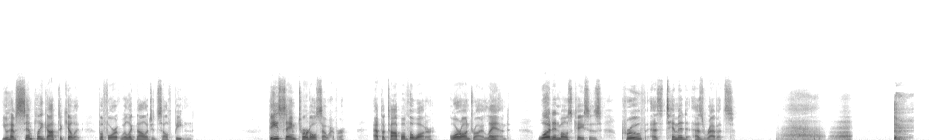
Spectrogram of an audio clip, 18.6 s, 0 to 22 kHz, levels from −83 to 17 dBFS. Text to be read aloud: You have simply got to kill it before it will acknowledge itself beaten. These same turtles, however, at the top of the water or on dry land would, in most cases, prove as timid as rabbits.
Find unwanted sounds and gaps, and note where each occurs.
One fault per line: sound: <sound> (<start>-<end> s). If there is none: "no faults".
sound: breath (15.5-17.1 s)
sound: throat clearing (17.9-18.3 s)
